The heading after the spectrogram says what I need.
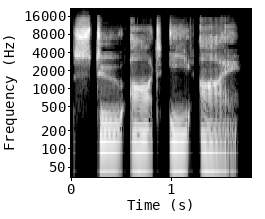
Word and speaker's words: Antechinus stuartii: Bradley was studying a species called Antechinus stuartii, pronounced stew-art-e-i, when he ran what's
